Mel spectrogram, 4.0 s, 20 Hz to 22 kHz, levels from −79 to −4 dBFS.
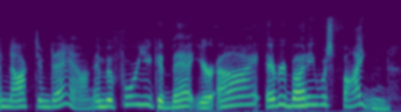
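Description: From the start to 1.58 s the sound is dull and boxy, with nothing above 7 kHz, a few decibels quieter than what follows, and a faint background noise sitting well below the signal. At 1.58 s a brief gap of about 20 ms breaks the audio, and the full, brighter tone returns. This most likely reflects an input switched to a poorer device, a narrower-band microphone with its own noise and gain, before the recording moved to the better input.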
